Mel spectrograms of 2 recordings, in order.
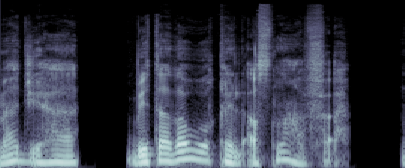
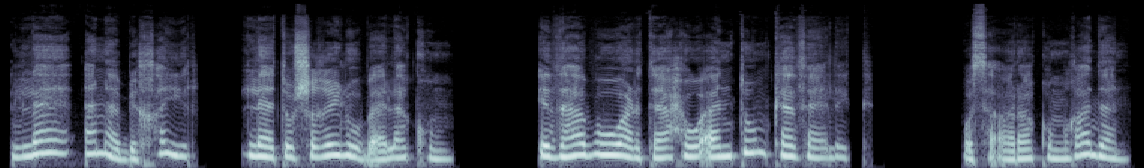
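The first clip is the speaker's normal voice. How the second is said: put-on higher, louder young girl's voice; Sara's voice; 12 semitones higher, 4 dB louder than usual. A narrator's reading. Sara telling her brother not to worry, in a higher girl's voice. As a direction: brush off their worry brightly.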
